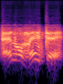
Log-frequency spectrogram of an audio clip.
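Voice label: Serbian near waypoint mood med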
